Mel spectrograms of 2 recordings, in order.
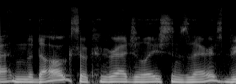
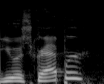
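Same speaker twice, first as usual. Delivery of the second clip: put-on small-town accent, higher; 5 semitones higher than usual. Retelling a movie scene where a small-town woman asks a question: imitating a movie character's accent. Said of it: "And she's got that accent".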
